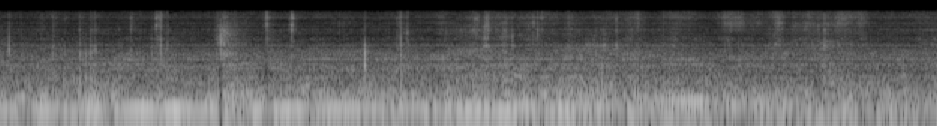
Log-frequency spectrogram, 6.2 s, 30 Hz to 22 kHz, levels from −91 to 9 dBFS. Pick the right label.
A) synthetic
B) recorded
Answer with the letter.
A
